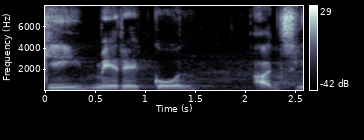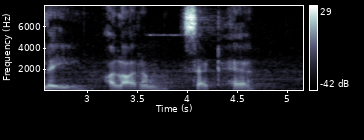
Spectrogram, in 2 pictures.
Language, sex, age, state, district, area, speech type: Punjabi, male, 18-30, Punjab, Kapurthala, urban, read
